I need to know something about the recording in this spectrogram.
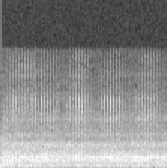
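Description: Near silence: faint hiss after the music has faded out.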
